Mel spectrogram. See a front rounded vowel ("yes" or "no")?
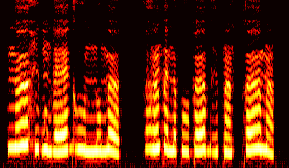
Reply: yes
